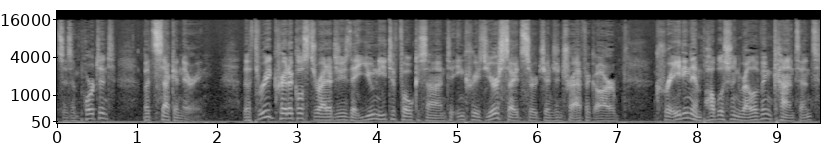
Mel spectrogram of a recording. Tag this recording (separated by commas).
Speech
